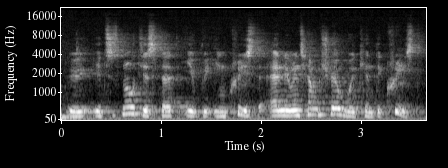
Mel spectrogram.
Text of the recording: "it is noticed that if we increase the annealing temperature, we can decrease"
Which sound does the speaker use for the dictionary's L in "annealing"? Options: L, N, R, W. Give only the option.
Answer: W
